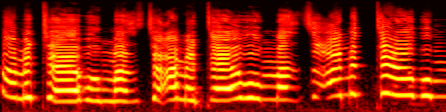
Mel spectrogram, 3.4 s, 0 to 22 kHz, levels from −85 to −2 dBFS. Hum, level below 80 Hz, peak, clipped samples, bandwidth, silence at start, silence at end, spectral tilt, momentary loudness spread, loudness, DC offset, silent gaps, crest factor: none; -70 dBFS; -2 dBFS; under 0.1%; 20 kHz; 0 s; 0 s; 2 dB/octave; 5 LU; -16 LUFS; under 0.1%; none; 16 dB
